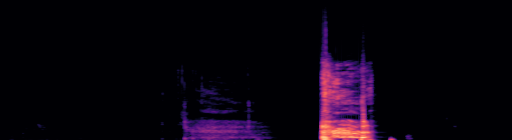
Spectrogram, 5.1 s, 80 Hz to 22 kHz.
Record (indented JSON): {
  "cough_length": "5.1 s",
  "cough_amplitude": 32768,
  "cough_signal_mean_std_ratio": 0.24,
  "survey_phase": "beta (2021-08-13 to 2022-03-07)",
  "age": "45-64",
  "gender": "Male",
  "wearing_mask": "No",
  "symptom_none": true,
  "smoker_status": "Never smoked",
  "respiratory_condition_asthma": true,
  "respiratory_condition_other": false,
  "recruitment_source": "REACT",
  "submission_delay": "1 day",
  "covid_test_result": "Negative",
  "covid_test_method": "RT-qPCR",
  "influenza_a_test_result": "Negative",
  "influenza_b_test_result": "Negative"
}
